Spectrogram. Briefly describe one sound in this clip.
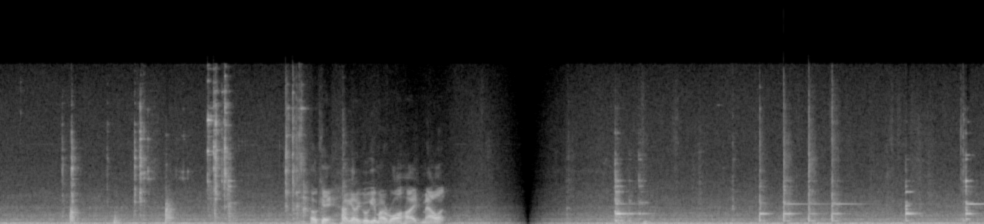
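Metal parts clatter and scrape on a metal bench.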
